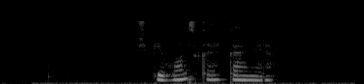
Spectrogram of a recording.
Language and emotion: Russian, neutral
